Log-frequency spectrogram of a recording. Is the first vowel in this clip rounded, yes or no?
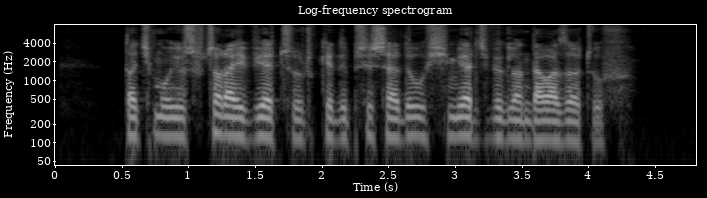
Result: yes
